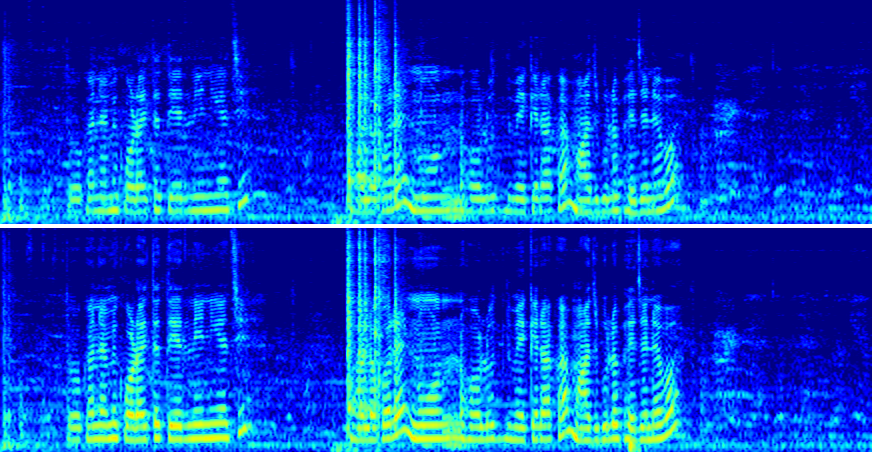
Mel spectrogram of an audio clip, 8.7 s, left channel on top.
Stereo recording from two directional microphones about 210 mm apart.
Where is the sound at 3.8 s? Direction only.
40° right (ahead or behind).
